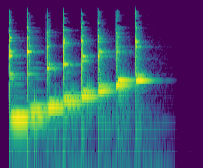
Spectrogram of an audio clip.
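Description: A short musical intro jingle: eight quick notes climbing step by step in pitch, the last ringing out briefly and fading about a second and a half in.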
